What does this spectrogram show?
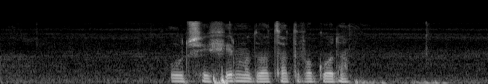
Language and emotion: Russian, neutral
